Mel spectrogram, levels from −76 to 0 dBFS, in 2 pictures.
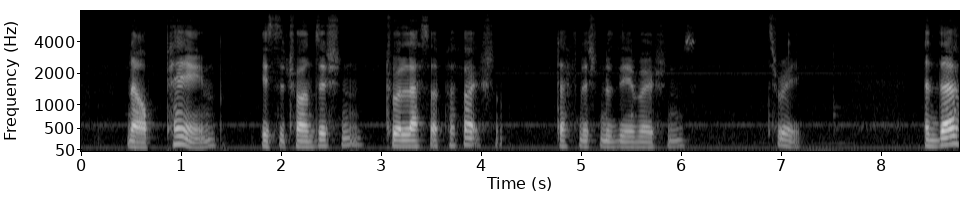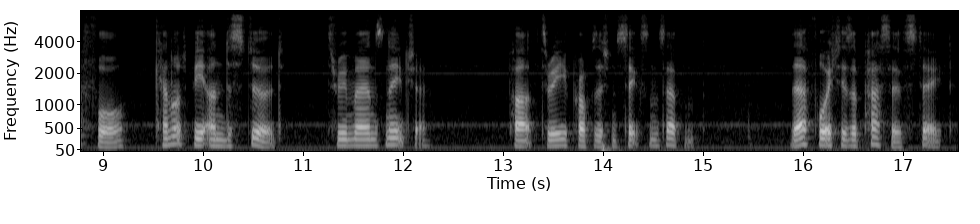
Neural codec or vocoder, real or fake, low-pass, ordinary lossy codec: none; real; 7.2 kHz; Opus, 64 kbps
